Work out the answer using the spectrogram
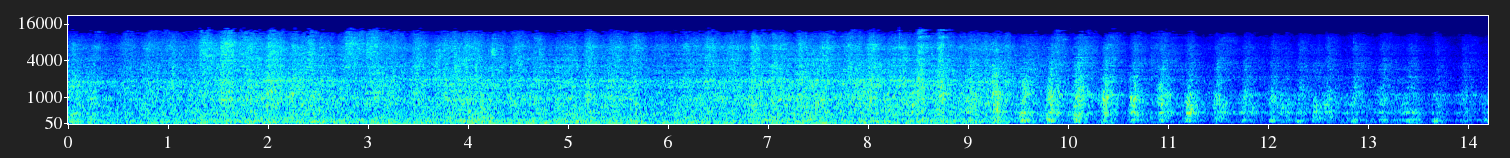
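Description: Freight train of open box wagons rolling past close by: a steady heavy rumble and clatter of steel wheels on rail. From about two-thirds in, the rhythmic clickety-clack of wheelsets over rail joints stands out, and the sound starts to fade near the end as the last wagons go by.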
